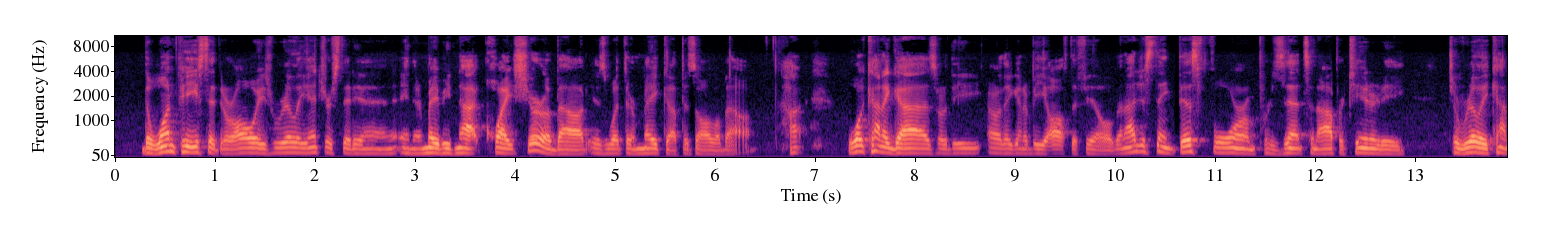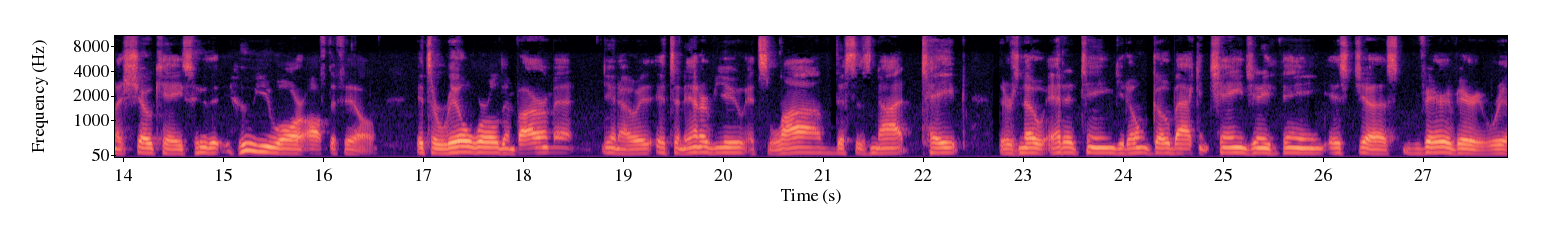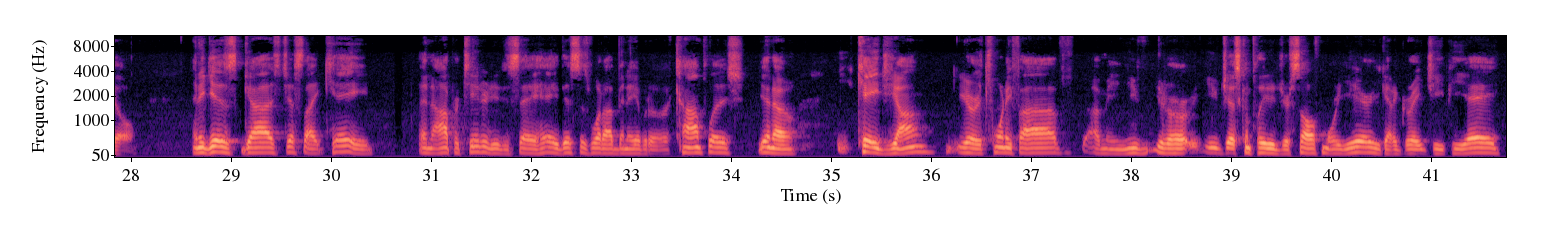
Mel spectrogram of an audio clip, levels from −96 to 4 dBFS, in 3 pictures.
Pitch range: 120-135 Hz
